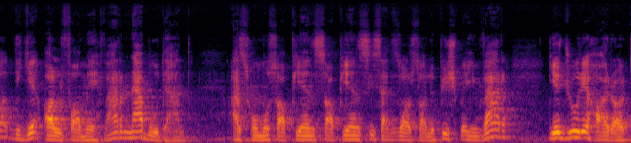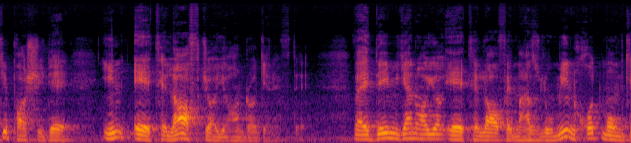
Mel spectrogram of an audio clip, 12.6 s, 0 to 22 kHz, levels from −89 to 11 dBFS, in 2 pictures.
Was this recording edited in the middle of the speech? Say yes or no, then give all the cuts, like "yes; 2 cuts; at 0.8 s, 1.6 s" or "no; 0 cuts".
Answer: yes; 1 cut; at 10.7 s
